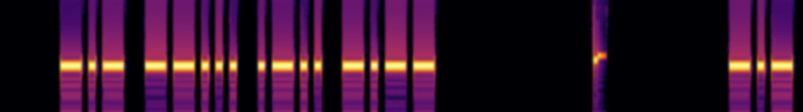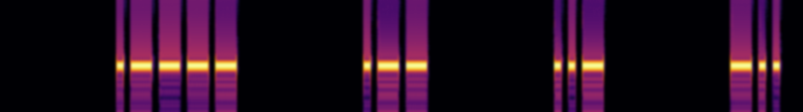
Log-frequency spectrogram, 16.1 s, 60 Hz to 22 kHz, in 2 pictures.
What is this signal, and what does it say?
Morse code, heard as a keyed tone, about 17 wpm, spaced as for 8 wpm, 700 Hz. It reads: K7LY K1WUD
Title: USA Call Signs - 6x Character Spacing - 17wpm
